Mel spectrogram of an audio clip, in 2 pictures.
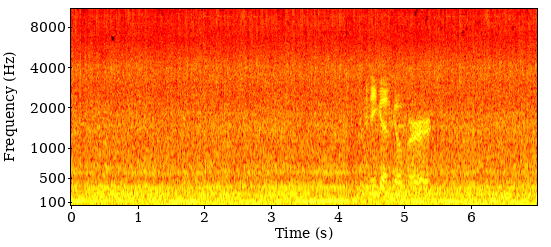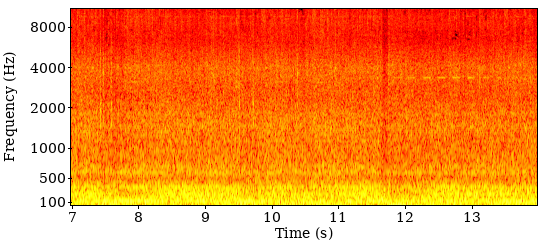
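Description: A helicopter's rotor drones steadily overhead.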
